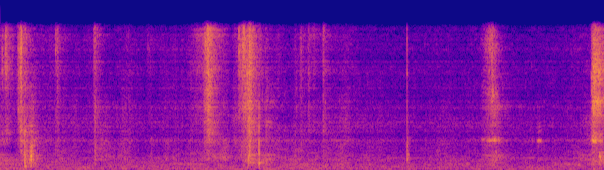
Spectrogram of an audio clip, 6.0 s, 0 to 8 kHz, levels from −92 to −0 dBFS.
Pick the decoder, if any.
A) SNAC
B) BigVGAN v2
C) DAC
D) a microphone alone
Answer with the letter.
A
